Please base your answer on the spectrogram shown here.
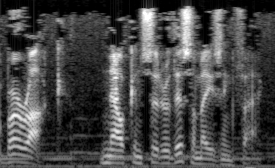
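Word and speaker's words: ברק: a flash of light in Hebrew is pronounced Barak or Barak now consider this amazing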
